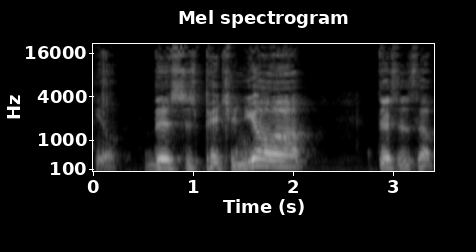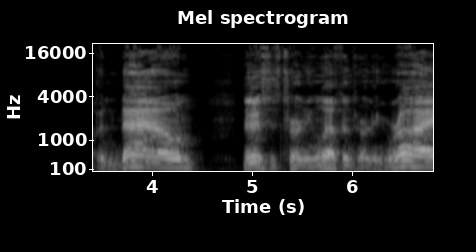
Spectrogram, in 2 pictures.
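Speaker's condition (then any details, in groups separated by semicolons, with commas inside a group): No condition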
